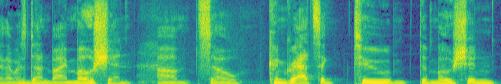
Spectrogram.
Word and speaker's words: Mocean: So you kind of change your name, but they changed your name to Motion. It's spelled MOCEAN. So like the ocean, but with an M on the front of it.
